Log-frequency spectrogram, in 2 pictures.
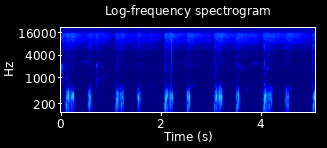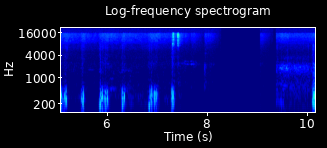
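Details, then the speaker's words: Regular low heart sounds at about 60 a minute with an extra soft fourth sound just before the first, linked to a non-compliant hypertrophied ventricle: S4 atrial gallop. "se escucha en las estenosis de válvulas semilunar es también un tipo de infarto de miocardio y cuando el ventrículo es no complaciente como es un ventrículo hipertrofiado"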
